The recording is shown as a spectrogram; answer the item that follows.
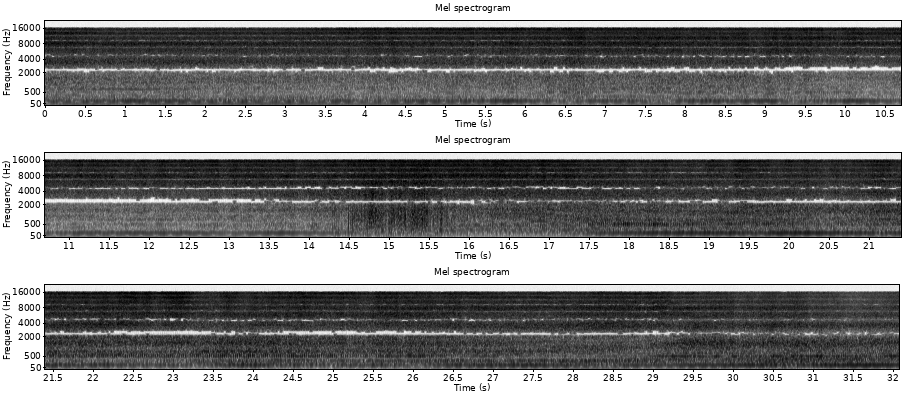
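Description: Elgin Pelican mechanical street sweeper's engine running with a steady hum as the machine draws near, with a brief rush of noise about halfway through as it passes close by, then running louder.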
